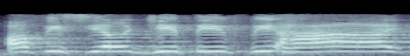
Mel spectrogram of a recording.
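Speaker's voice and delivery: light up to greet the viewer by name; bright greeting. Real, not acted. Greeting Official GTV in the live chat, excited and high.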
